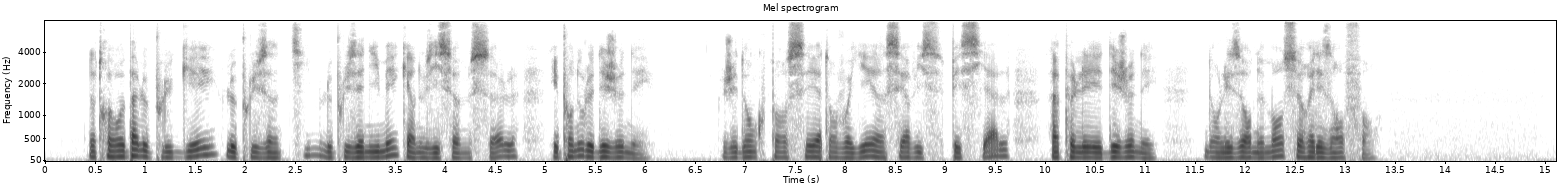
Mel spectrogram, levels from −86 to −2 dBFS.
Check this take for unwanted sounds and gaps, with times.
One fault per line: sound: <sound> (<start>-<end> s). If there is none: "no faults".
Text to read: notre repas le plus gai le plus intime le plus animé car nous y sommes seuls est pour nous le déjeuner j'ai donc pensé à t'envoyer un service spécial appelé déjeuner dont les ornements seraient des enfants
no faults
